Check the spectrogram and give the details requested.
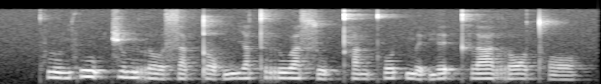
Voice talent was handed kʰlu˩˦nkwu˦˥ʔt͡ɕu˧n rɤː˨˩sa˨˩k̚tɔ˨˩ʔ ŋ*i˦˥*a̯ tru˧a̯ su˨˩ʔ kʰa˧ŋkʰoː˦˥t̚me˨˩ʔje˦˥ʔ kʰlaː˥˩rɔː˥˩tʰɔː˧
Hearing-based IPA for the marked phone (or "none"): i˦˥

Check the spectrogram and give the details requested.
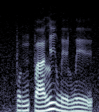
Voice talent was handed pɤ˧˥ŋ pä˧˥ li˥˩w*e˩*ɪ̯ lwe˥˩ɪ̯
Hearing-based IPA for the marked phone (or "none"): e˩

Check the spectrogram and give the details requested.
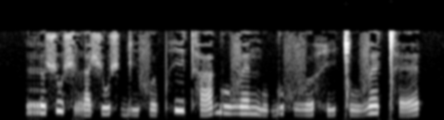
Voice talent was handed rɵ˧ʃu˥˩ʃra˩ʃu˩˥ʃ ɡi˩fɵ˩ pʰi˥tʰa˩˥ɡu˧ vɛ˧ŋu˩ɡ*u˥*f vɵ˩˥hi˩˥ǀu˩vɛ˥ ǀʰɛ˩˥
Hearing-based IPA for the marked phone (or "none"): u˧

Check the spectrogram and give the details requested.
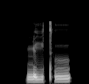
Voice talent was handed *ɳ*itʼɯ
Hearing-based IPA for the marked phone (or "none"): ɳ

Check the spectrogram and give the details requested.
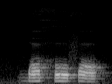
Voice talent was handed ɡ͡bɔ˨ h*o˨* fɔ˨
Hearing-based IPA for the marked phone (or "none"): o˨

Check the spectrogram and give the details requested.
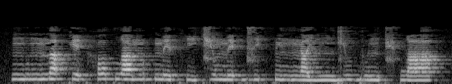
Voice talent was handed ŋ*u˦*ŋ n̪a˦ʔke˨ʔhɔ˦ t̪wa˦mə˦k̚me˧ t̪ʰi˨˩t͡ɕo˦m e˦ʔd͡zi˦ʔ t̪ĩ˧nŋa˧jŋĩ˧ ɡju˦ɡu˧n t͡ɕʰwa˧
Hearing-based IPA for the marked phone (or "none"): u˧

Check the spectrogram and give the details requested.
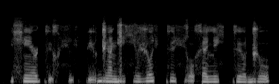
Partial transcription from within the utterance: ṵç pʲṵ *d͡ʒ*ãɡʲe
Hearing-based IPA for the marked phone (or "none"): d͡ʒ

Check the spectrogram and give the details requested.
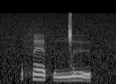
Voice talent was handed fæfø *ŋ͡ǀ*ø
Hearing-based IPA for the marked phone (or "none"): ŋ͡ǀ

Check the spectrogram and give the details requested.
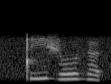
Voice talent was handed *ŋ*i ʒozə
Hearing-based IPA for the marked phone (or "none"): ǃ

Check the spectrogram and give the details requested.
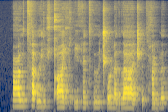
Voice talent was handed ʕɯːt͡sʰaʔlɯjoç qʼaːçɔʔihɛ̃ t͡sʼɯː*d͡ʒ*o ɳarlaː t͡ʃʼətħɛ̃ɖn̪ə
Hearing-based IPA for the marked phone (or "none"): t͡ʃʼ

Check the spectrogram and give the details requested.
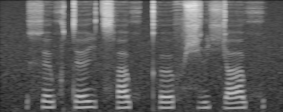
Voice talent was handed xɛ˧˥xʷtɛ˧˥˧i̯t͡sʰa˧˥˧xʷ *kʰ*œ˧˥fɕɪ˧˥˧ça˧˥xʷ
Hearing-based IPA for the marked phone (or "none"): kʰ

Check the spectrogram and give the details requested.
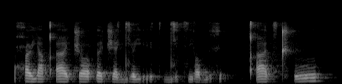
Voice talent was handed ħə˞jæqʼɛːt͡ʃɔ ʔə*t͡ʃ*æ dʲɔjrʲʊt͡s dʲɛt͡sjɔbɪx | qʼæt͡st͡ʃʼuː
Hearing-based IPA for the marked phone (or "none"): t͡ʃ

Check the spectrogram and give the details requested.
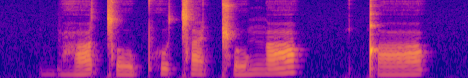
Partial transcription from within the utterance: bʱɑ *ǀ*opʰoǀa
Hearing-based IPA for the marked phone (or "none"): ǀ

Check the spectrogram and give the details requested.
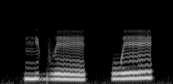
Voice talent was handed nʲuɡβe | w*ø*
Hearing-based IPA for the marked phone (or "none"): e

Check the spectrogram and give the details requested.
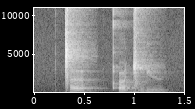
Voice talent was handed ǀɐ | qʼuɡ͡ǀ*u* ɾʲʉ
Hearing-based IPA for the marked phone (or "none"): o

